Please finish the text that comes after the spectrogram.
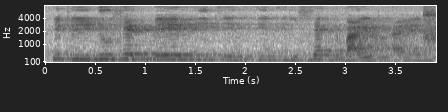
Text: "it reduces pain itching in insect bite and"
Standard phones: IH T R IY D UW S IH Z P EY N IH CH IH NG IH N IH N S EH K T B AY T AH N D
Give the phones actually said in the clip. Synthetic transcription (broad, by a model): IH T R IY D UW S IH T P EY IY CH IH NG IH N IH N S EH K T B AY T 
